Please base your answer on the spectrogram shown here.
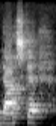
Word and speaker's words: Daska: of people ask U my name is daska it's two syllables it's like Josh but with a d so do and then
